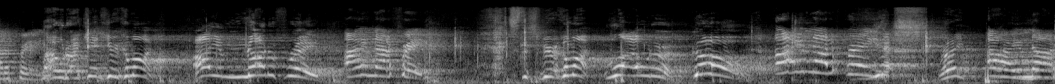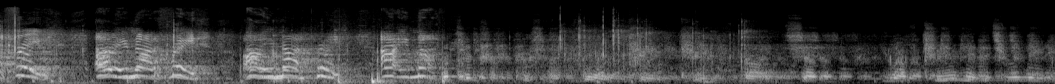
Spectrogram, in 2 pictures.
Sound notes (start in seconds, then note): 10.3 chanting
